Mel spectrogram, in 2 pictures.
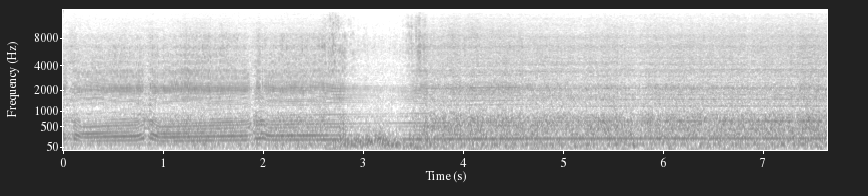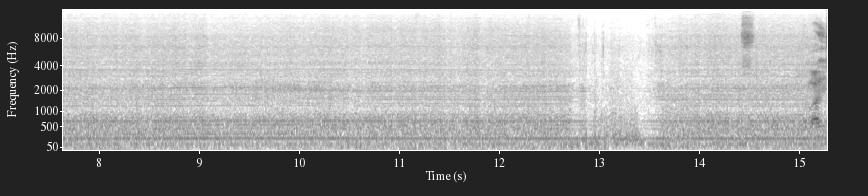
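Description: Dirt bike engine screaming at high revs while fleeing police, with rising gear-shift sweeps at the start, then a loud steady drone under heavy wind noise, close to the microphone.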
